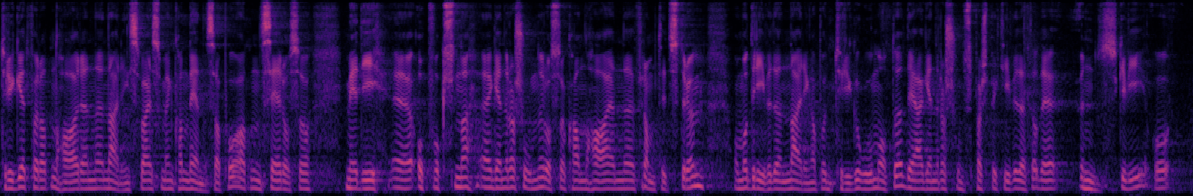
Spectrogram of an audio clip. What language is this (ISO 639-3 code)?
nor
